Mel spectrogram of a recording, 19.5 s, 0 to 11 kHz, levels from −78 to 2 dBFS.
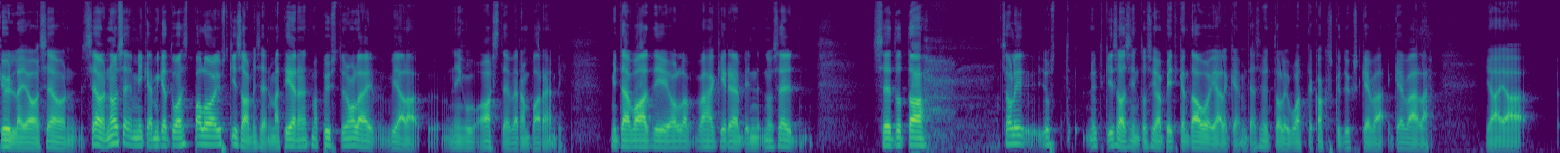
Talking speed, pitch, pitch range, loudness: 165 wpm, 100 Hz, 90-115 Hz, -24 LUFS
